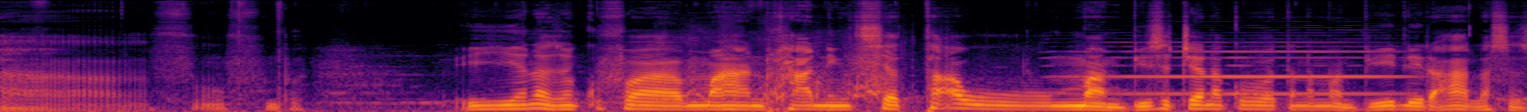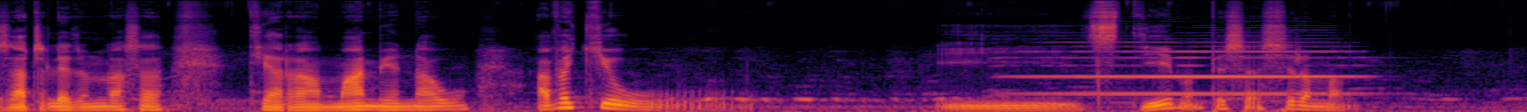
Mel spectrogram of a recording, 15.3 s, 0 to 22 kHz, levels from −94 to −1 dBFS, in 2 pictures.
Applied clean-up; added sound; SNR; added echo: none; Zipper (clothing) + Bowed string instrument; 11 dB; none.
